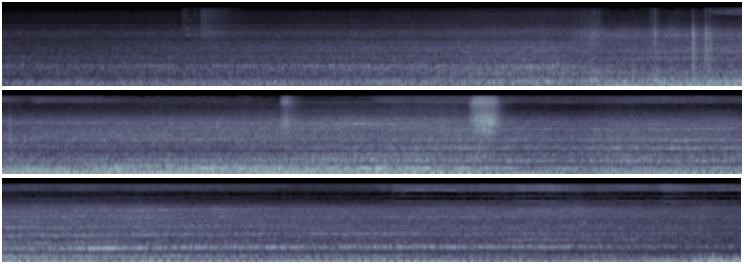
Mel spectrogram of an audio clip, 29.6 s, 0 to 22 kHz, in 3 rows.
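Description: Class 66 diesel locomotive hauling a freight train past, its engine growing louder as it comes by about halfway through, followed by the steady rumble of the wagons on the rails. A drawn-out wheel squeal rises slowly in pitch during the second half.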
